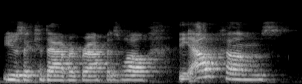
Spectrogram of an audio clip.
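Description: A woman presenting research on knee injury rehab in an explanatory, measured way, with frequent fillers, over a video call. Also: mid-range voice, sharp tone. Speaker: physical therapy researcher presenting. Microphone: computer mic on video call. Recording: echoey lo-fi video call audio.

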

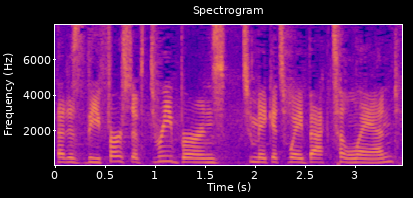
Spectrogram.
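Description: A woman with a fairly high voice hosts a live launch webcast, explaining as she commentates. There is clear noise behind her. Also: fairly even intonation, moderate pace, low-quality recording.

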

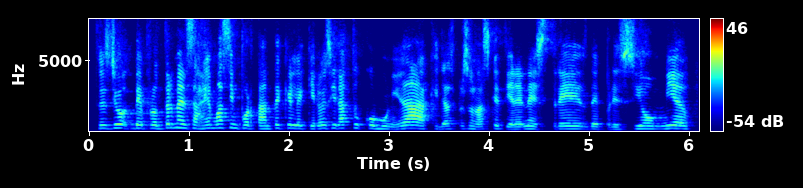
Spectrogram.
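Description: A woman coach speaks in an earnest, motivational way, talking through her own experience in a relaxed interview. She has a middle-range voice and often tags her sentences with "right?" as she makes her points. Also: medium pitch, fairly quick. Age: adult, married with children. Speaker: life and business coach, podcast guest. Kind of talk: conversational interview, personal story.

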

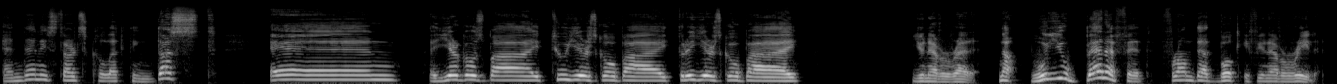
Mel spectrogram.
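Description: A man from Serbia in his thirties with a Serbian accent, talking to a webcam about personal finance in an animated, gesturing way. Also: high-pitched, slow, clean tone. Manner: animated, gestures a lot, swings between loud and soft. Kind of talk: casual vlog monologue. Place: dark room indoors.

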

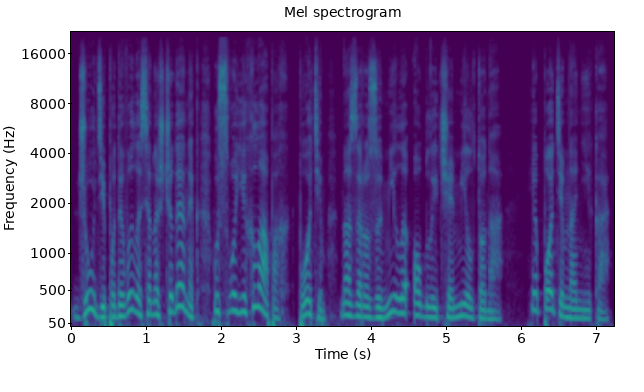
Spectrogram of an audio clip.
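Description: A low-voiced woman reads an audio storybook aloud. Her pitch rises and falls a lot as she tells the tale, and the recording is dry and close. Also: no room sound. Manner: expressive, animated reading. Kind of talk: storybook narration.

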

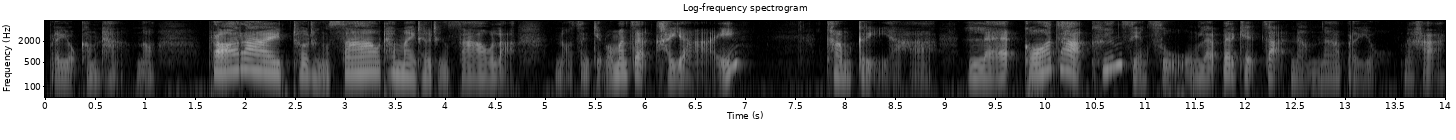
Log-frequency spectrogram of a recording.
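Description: Gravelly-voiced woman teaching grammar. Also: fairly low pitch, very animated, fairly bright tone. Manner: explains patiently, repeats examples slowly. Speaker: Italian language teacher. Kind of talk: online grammar lesson.

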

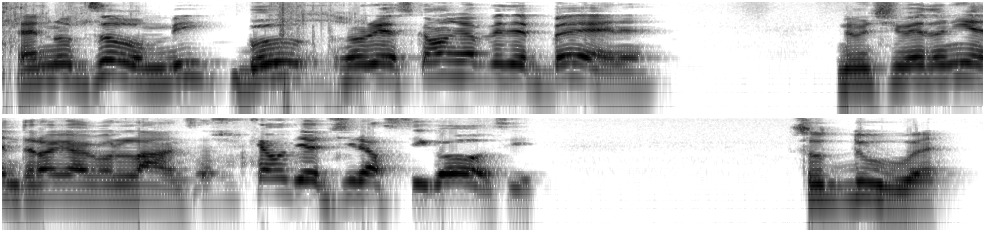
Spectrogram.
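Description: A young man talks through a video game, jumpy and quick to cry out or curse when startled. His voice sits a little high for a man. The recording is muffled and lo-fi. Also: a little mellow. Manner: jittery, exclaiming and swearing in fright. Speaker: gaming video creator. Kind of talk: let's play commentary. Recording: dull lo-fi sound.

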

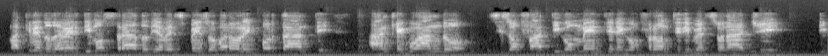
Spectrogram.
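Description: A club president's voice comes through a speakerphone, very sharp and bright, pitched a little high for a man. He calls in from a car and speaks in a formal, deliberate way. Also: rough recording. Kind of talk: press conference call-in. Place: in a moving car.

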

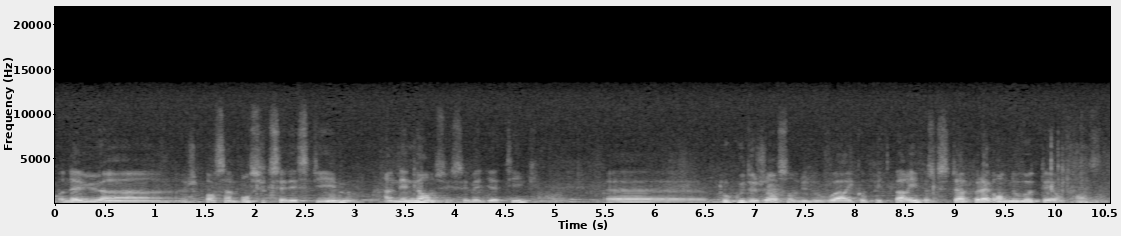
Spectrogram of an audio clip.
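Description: A middle-aged man seated in a gallery cellar, answering an interview in a blunt, brisk way with many restarts. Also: medium pitch, warm tone, rough recording. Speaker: art fair organizer. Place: vaulted brick gallery cellar, indoors.

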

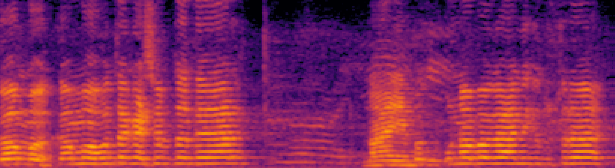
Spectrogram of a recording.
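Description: A woman's voice: high voice, steady tone, moderate pace, sharp tone. A woman teaching young children in a school classroom, patiently prompting them with repeated questions. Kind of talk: classroom word-game lesson. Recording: noisy classroom recorded from a distance.

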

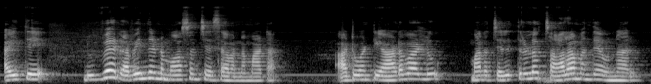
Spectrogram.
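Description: A woman's voice: a little high, moderate pace, a little mellow, natural voice. A woman narrator voicing a stern, sarcastic young husband who fires accusing questions.

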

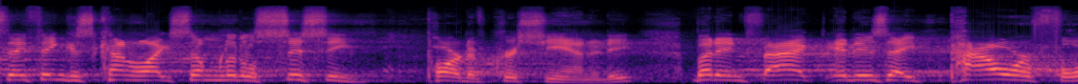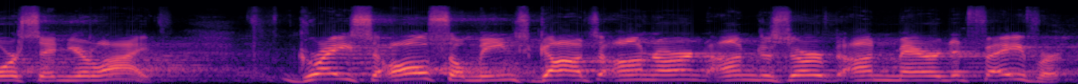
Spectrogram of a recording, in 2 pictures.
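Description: A man preaching a sermon as pastor, with an emphatic, repetitive cadence that builds to shouting. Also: high-pitched. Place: church sanctuary. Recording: reverberant church hall.

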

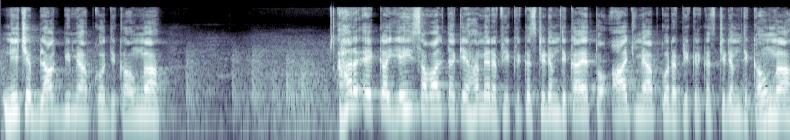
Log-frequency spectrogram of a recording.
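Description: Man, high voice, casual phone-filmed site tour vlog. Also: fairly even intonation, moderate pace, pushed and bright, a little hiss or hum. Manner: repetitive, plain commentary while filming. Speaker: vlogger giving a site tour. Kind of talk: casual walking tour narration. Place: outdoor construction site of a stadium. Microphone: handheld phone.

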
